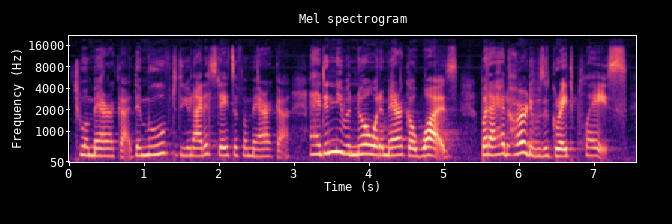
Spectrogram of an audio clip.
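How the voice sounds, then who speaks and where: An earnest woman from Pakistan tells her own story to an audience at an event and poses rhetorical questions along the way. Her voice sits somewhat high. A long reverb from the hall trails after her words. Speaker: event speaker. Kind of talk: personal storytelling talk.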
